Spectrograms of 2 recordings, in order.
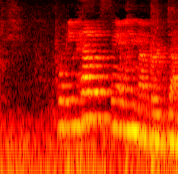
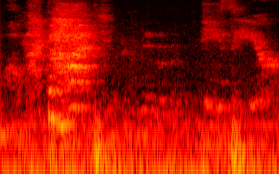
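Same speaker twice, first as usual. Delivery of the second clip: shocked inner thought; 7 semitones higher, 10 dB quieter, slower than usual. Retold or imitated. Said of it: "And I thought".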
